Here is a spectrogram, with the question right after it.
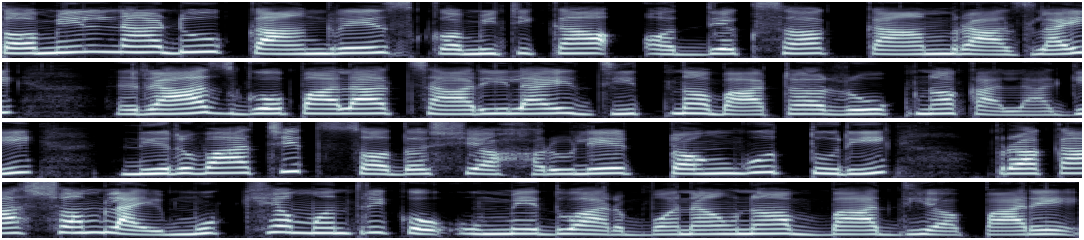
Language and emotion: Nepali, neutral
